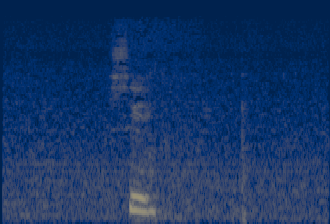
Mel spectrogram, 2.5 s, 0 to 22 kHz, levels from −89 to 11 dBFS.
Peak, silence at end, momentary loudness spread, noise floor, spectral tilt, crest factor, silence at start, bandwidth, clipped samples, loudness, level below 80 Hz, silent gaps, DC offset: -20 dBFS; 0.6 s; 23 LU; -58 dBFS; -5.5 dB/octave; 20 dB; 0.85 s; 16.5 kHz; under 0.1%; -35 LUFS; -72 dBFS; none; under 0.1%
